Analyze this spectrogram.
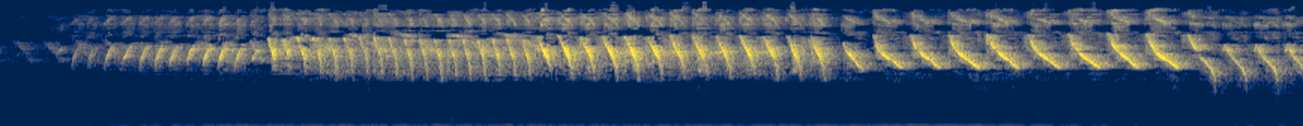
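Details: Canary, starblue variety, song fading in and building into a long fast high trill, then switching to slower separate sweeping chirps and a low descending note near the end; soft background hum.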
